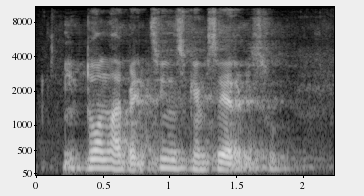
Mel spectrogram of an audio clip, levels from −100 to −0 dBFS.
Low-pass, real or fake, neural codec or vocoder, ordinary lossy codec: none; fake; vocoder, 22.05 kHz, 80 mel bands, HiFi-GAN; none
